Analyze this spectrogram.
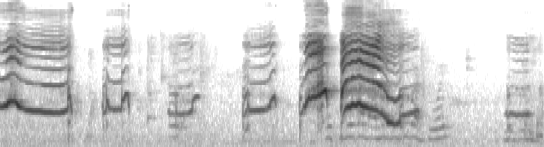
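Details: A small puppy tethered by a rope at a rural home whines in long drawn-out cries, some rising at the end, broken by short gaps and a louder wavering wail.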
